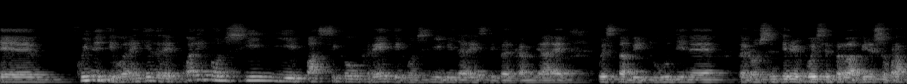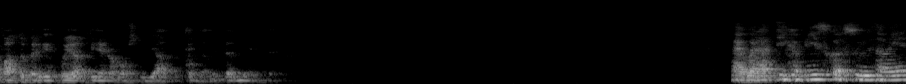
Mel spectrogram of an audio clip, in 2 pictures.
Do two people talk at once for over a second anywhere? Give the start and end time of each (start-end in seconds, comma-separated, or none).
none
